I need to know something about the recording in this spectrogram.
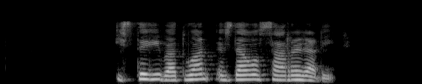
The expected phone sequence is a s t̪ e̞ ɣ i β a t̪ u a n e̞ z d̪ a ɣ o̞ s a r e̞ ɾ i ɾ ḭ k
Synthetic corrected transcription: i s t̪ e̞ ɣ i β a t̪ u a n e̞ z d̪ a ɣ o̞ s a r e̞ ɾ a ɾ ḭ k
